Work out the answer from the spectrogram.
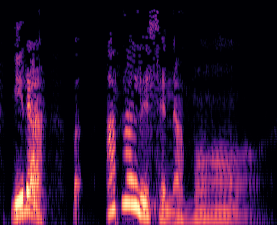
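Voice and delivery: mock the gentle advisers, sugary and coaxing. Someone urging Ezra to love the sinners, in a mock coaxing voice. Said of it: "y dices".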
